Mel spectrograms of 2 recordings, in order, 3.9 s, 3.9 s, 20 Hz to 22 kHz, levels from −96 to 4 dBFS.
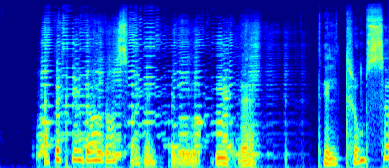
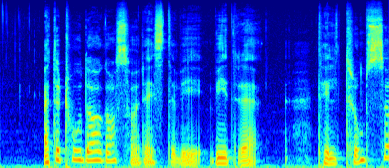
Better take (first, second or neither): second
